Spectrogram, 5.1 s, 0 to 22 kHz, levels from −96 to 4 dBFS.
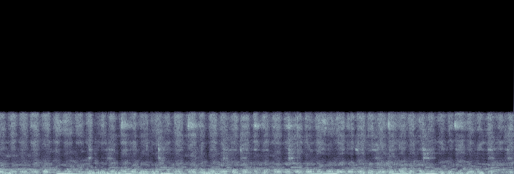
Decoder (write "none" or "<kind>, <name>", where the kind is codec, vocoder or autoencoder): autoencoder, DAC-VAE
